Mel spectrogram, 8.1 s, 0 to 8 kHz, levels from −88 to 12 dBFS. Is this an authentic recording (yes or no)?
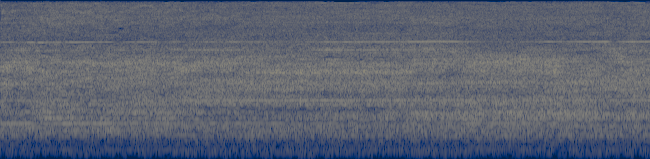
yes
